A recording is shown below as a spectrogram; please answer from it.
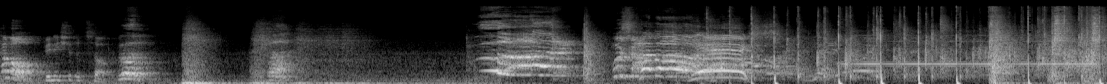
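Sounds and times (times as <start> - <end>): person shouting: 4.7 - 7.6
people clapping: 6.9 - 11.0.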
